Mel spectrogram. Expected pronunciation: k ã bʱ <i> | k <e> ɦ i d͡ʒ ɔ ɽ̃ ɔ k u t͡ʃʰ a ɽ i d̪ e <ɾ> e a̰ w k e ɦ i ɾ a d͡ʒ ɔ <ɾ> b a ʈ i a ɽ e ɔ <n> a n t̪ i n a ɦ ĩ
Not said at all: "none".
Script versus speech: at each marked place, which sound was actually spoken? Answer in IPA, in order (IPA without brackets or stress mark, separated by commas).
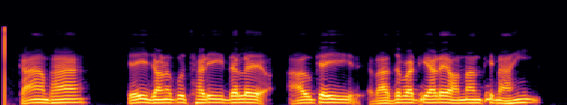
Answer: a, e, l, none, n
